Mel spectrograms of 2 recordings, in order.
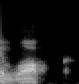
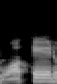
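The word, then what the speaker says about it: walked: ए एल के ईडी वक इसका प्रोनंसिएशन खास सुनना प्ले का मैंने बोला प्लेड वक का बोला मैंने वक कुछ लोग होते उसको प्लेड बोलते हैं और वकेड बोलते हैं तो वकेड नहीं होगा क्या होगा वक प्रोनंसिएशन में ध्यान में रखना फिर सी ओ एम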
